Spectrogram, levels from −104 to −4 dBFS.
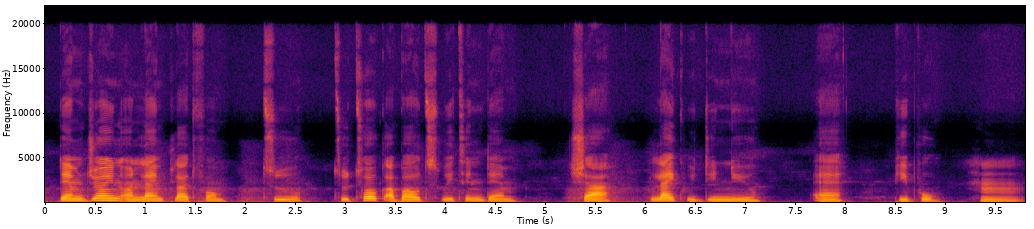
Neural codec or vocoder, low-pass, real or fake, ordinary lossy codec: none; none; real; none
